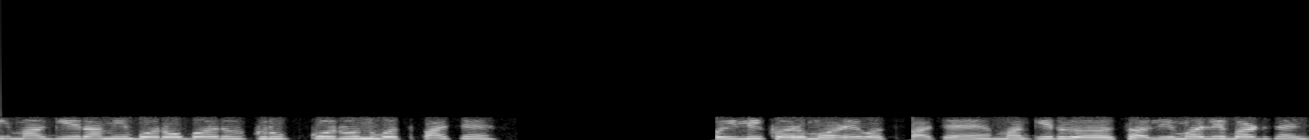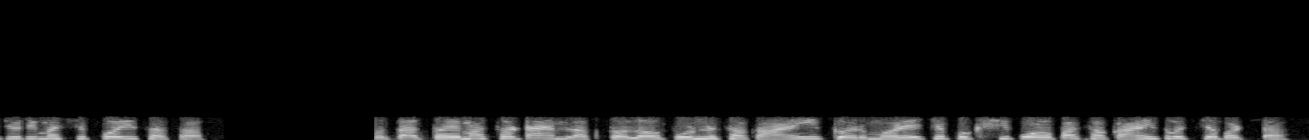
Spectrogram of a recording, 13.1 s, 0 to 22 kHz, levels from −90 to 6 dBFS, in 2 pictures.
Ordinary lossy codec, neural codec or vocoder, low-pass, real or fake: none; none; 3.6 kHz; real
